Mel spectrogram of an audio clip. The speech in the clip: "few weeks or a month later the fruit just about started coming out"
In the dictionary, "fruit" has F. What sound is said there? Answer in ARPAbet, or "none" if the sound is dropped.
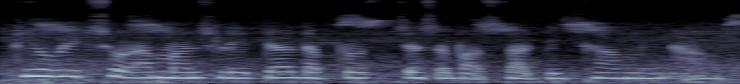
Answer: P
